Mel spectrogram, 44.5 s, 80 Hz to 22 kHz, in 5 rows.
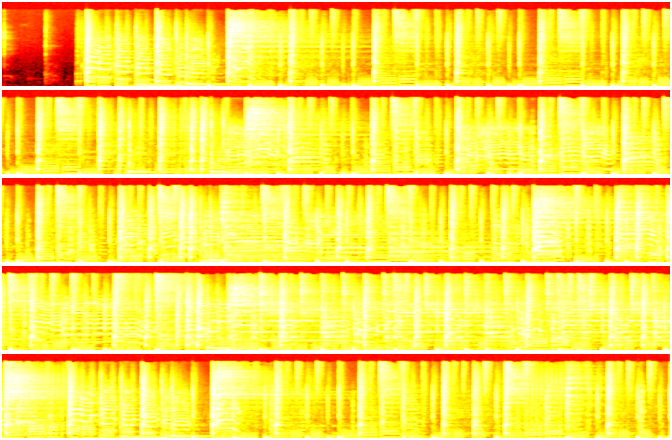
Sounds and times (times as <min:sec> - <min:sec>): Drum: 0:01.0 - 0:44.5
Drum kit: 0:01.0 - 0:44.5.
